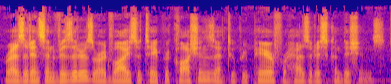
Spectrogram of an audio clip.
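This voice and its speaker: A man reading a civil defense emergency broadcast message in a formal, measured, official way. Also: medium pitch, a little mellow.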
